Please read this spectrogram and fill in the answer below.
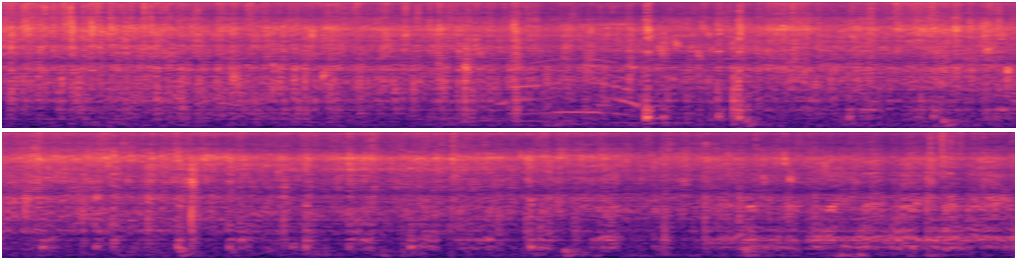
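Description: Chopped vegetables frying in hot oil in a wok, sizzling loudly and steadily, with a metal spatula clinking and scraping against the wok as they are stirred.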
